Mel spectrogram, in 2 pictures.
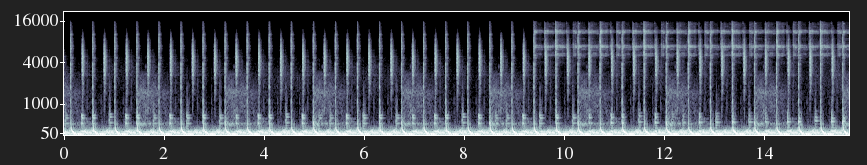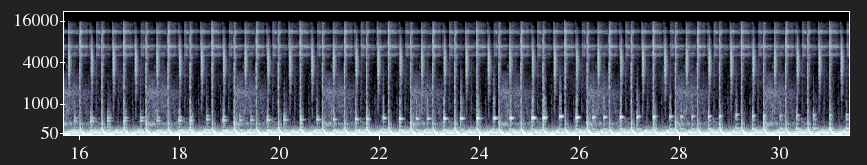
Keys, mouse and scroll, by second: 1.5 double click, 4.7-5.2 scroll down 1, 5.2 Return, 5.4 Return, 6.6 ctrl+shift+a, 9.8 Return, 9.9 Return, 11.3 ctrl+click, 11.4 ctrl+c, 13.2-14.9 alt+scroll down 40, 18.8 ctrl+shift+a, 21.5 Return, 23.2 double click, 25.1 g, 30.7 right click.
